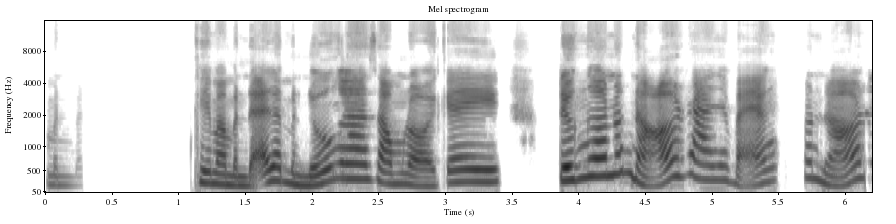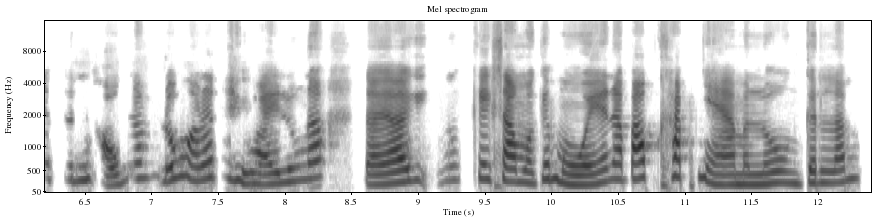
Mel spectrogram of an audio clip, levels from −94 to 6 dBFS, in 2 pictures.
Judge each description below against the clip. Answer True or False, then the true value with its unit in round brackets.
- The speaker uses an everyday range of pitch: False (6.7 semitones)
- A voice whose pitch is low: False (260 Hz)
